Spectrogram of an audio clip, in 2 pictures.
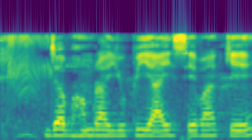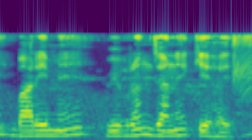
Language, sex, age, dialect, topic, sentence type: Maithili, male, 18-24, Eastern / Thethi, banking, question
